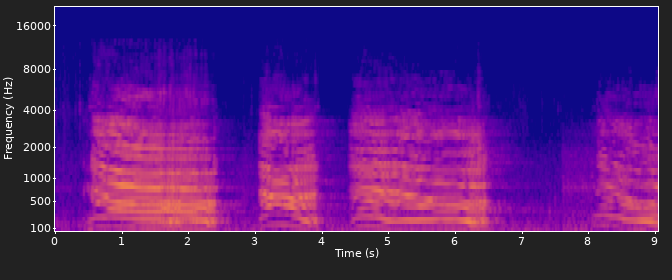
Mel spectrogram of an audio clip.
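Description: A deer gives long, deep, moaning calls, repeated four times with short pauses between.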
